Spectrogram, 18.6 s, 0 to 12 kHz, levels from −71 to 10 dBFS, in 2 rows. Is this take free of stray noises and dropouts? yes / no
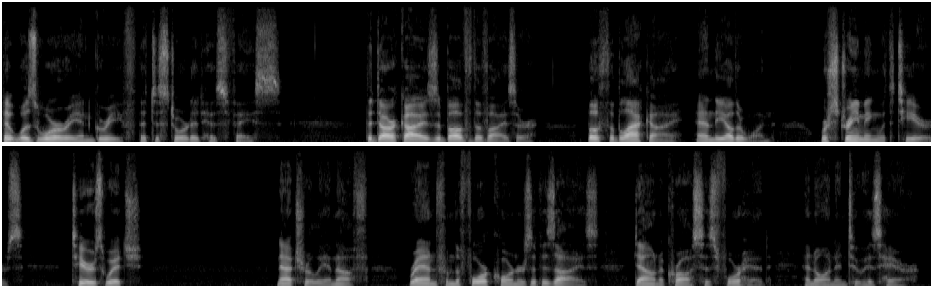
yes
